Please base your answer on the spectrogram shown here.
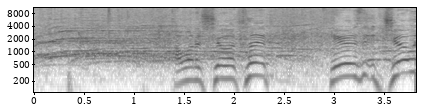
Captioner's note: cheers and applause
